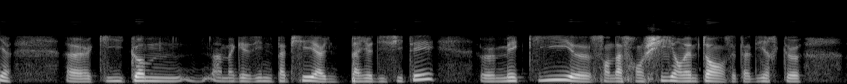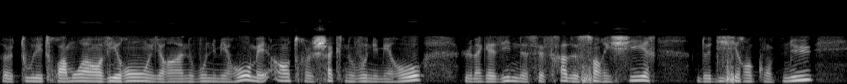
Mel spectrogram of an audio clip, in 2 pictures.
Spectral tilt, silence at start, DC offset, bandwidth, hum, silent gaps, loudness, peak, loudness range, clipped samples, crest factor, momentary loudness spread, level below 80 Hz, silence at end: -7.5 dB/octave; 0 s; under 0.1%; 8.8 kHz; none; none; -23 LUFS; -2 dBFS; 3 LU; under 0.1%; 20 dB; 12 LU; -68 dBFS; 0.05 s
